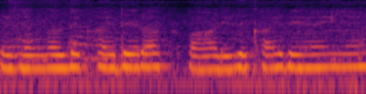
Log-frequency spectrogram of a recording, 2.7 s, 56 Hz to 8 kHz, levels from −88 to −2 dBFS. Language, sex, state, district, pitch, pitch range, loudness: Hindi, female, Uttar Pradesh, Ghazipur, 225 Hz, 220-230 Hz, -33 LUFS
